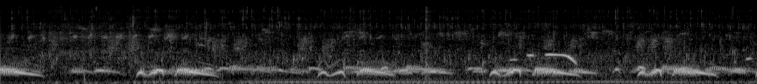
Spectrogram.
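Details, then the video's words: Several spotted doves coo through the morning, mellow low notes stacked and overlapping almost without pause, one bright falling whistle midway, and a faint steady low hum beneath. "Một buổi sáng tràn ngập niềm vui từ tiếng chim cu gáy"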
